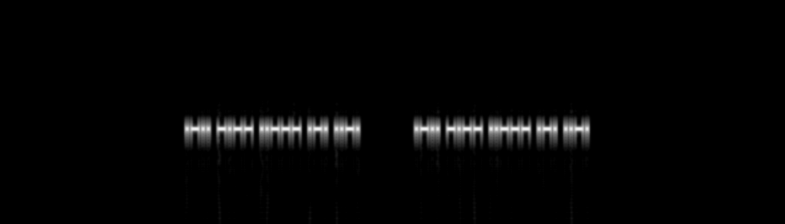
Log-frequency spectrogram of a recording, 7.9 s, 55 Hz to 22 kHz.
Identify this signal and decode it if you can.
Morse code, heard as a keyed tone, about 48 wpm, 700 Hz. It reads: LY2RF LY2RF
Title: DXCC-100 Call Signs - 5 Characters - Repeated 2x - 45wpm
